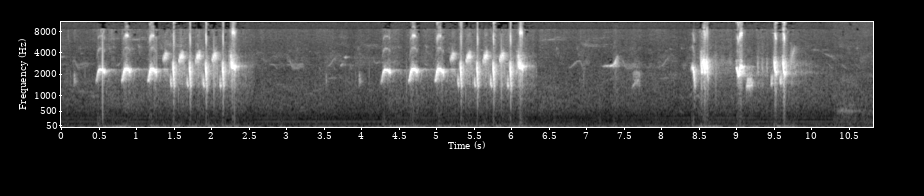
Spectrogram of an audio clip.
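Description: A bird singing the same loud song three times, about every four seconds. Each song opens with a few evenly spaced notes and ends in a quick run of notes; the last is shorter.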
